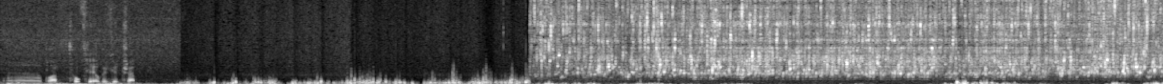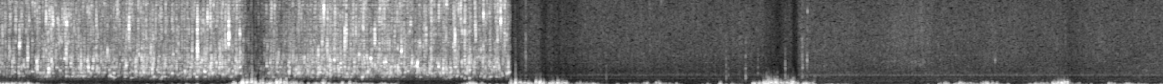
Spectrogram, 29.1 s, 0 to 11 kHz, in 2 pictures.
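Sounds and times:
wind buffeting microphone: 0:00.0 - 0:09.5, 0:11.6 - 0:15.5, 0:16.3 - 0:19.6, 0:20.3 - 0:25.2, 0:26.2 - 0:29.0
water trickling and dripping: 0:06.6 - 0:21.0.

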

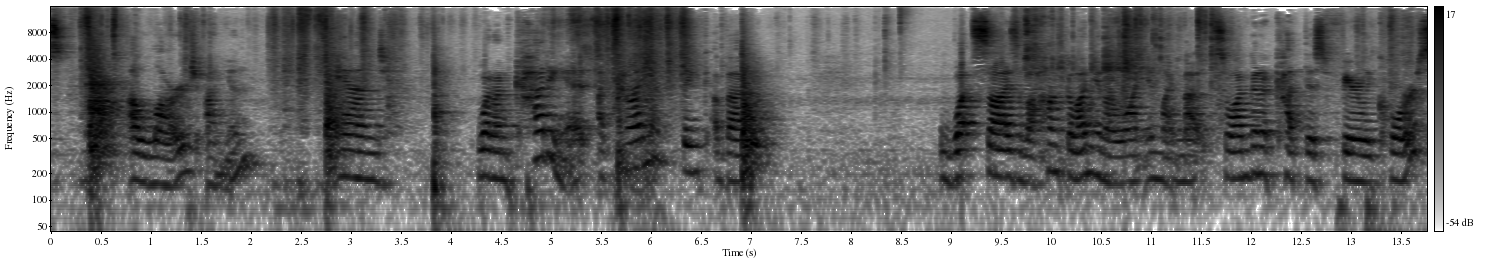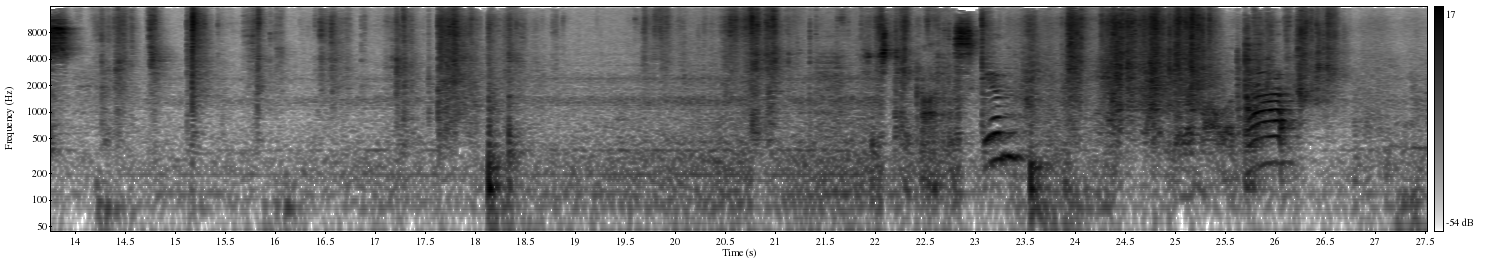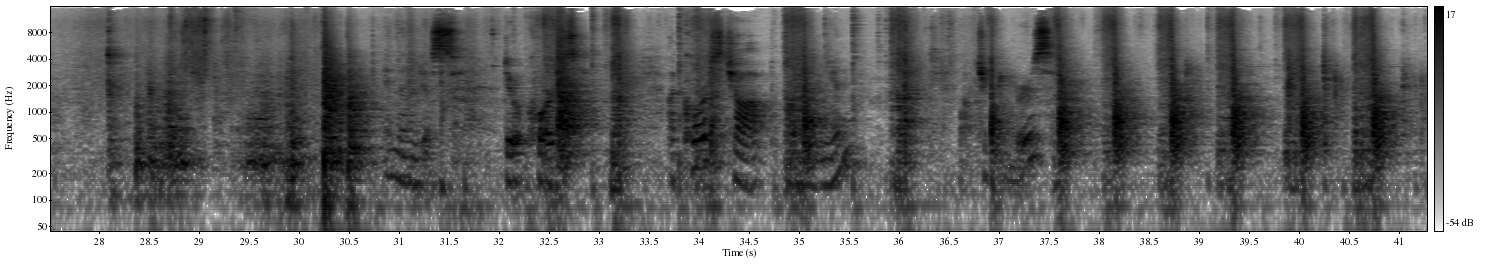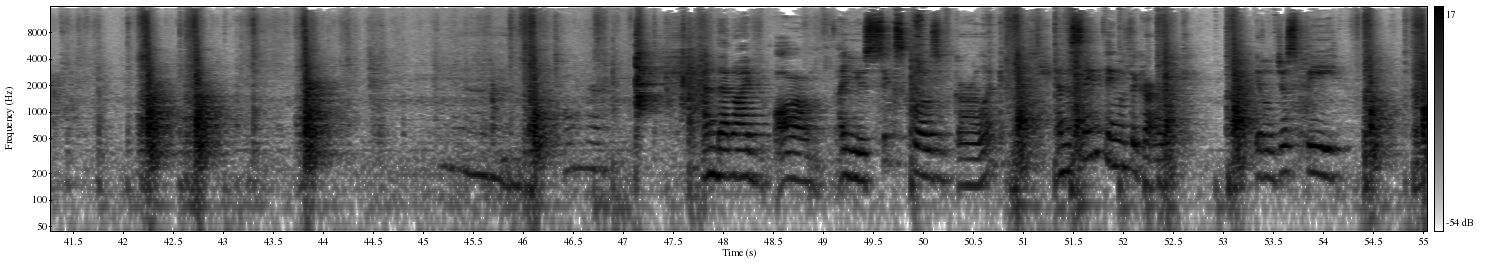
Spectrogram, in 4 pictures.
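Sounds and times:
onion skin crackling: 0:09.6 - 0:11.8, 0:13.3 - 0:19.0, 0:19.6 - 0:26.8
knife chopping on cutting board: 0:32.4 - 0:44.3, 0:46.0 - 0:46.4, 0:50.8 - 0:55.0.

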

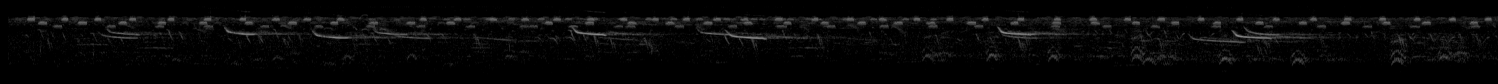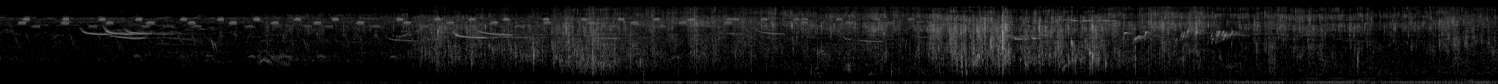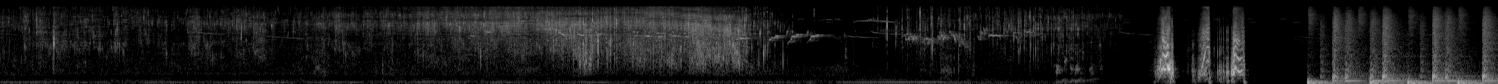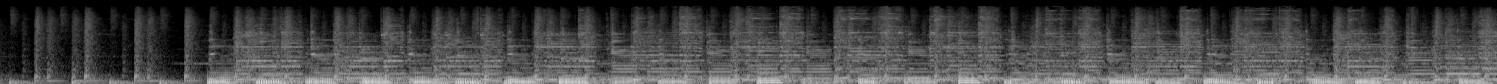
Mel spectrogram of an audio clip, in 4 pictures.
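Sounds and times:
birds singing: 0:00.3 - 0:28.4, 0:31.8 - 0:33.4, 0:34.5 - 0:43.1
running water: 0:18.8 - 0:41.8.

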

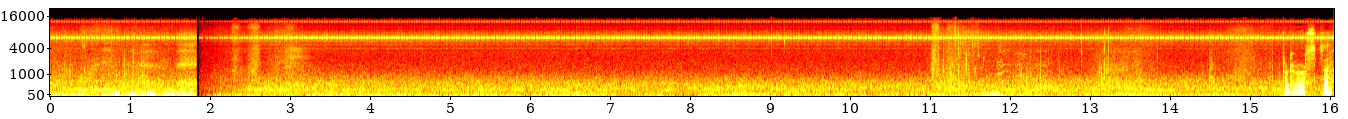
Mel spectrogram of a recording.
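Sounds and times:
low rumble of wind: 0:00.0 - 0:01.8.

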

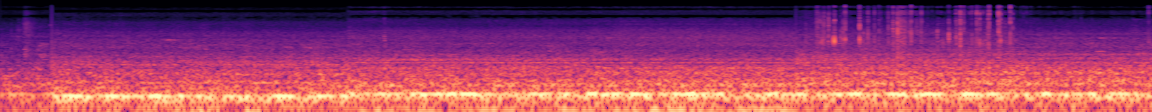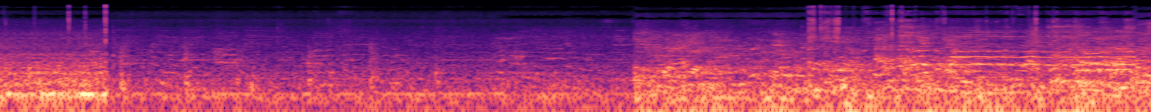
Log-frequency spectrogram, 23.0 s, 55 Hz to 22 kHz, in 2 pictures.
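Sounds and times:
steady low hum: 0:00.0 - 0:23.0
plastic bag crinkling: 0:08.0 - 0:10.5, 0:19.6 - 0:20.7.

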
